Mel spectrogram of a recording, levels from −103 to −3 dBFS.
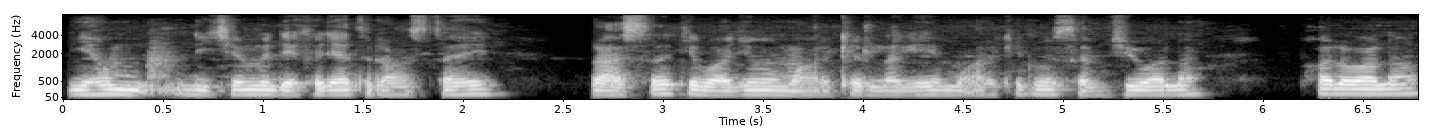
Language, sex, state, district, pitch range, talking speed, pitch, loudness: Chhattisgarhi, male, Chhattisgarh, Rajnandgaon, 110-120 Hz, 195 wpm, 115 Hz, -17 LUFS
